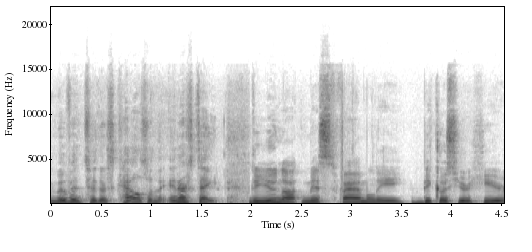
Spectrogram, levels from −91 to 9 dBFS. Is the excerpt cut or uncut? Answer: cut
